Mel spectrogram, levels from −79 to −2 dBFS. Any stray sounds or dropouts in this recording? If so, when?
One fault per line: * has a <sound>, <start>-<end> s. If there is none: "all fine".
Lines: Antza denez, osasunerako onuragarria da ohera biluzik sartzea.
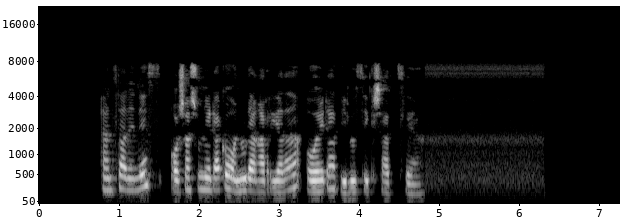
all fine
